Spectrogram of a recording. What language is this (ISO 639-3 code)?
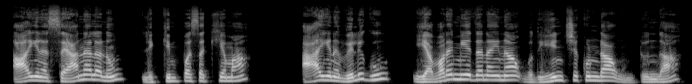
tel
